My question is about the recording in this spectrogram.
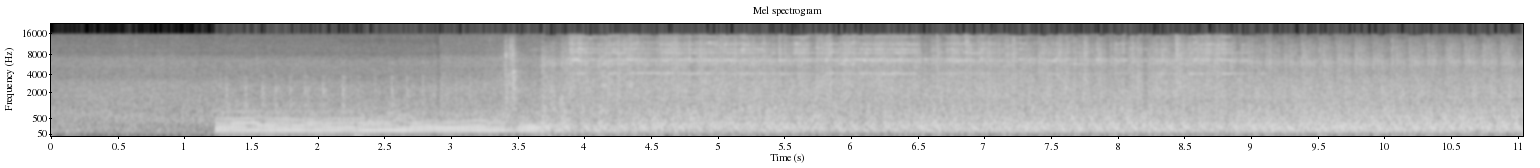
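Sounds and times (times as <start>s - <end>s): machine gun firing rapid bursts: 3.8s - 11.0s.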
